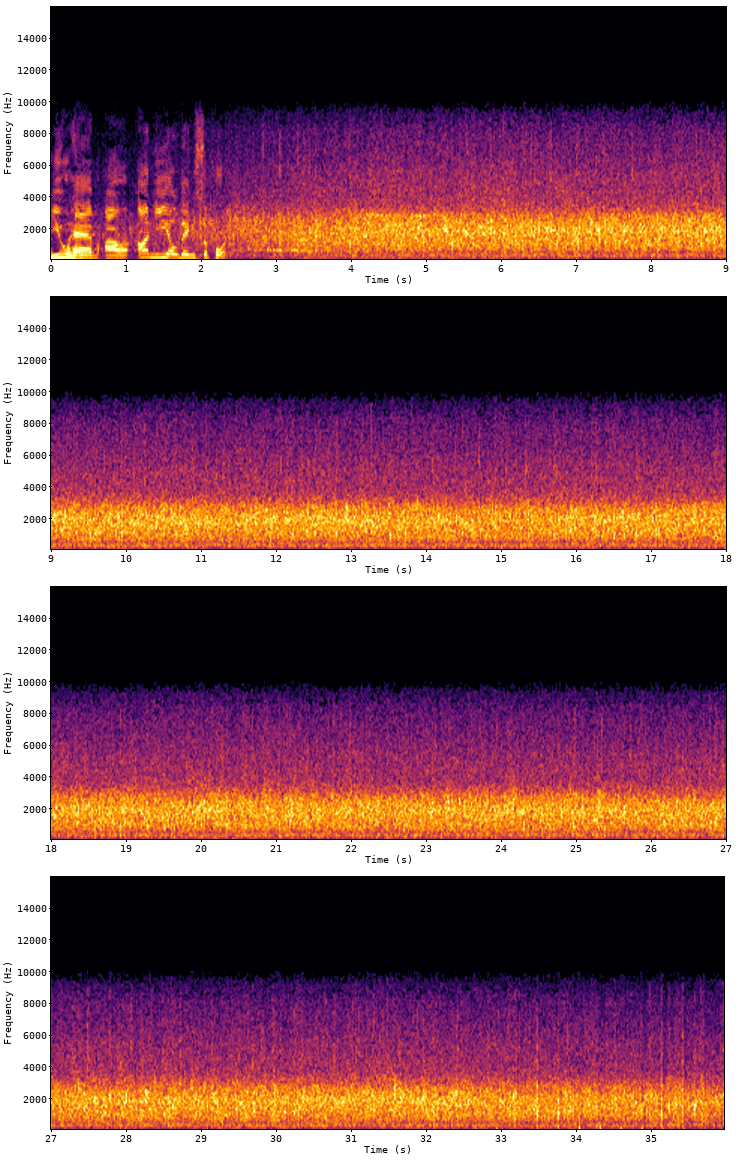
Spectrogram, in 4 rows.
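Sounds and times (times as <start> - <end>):
speech: 0.0 - 2.5
sustained applause: 0.0 - 35.9.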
